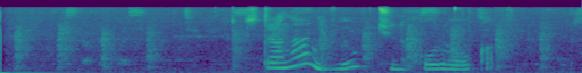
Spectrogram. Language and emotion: Russian, sad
